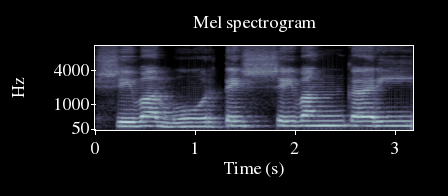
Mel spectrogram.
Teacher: visarga sound will become sh and not remain ha.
